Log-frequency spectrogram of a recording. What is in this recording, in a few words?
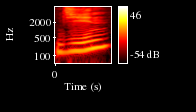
"rin9", Taiwanese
